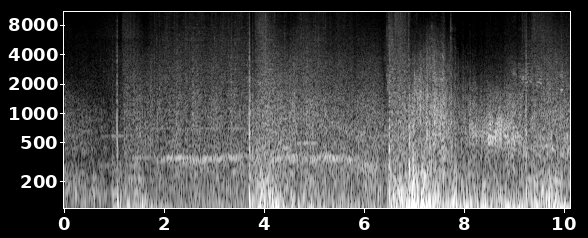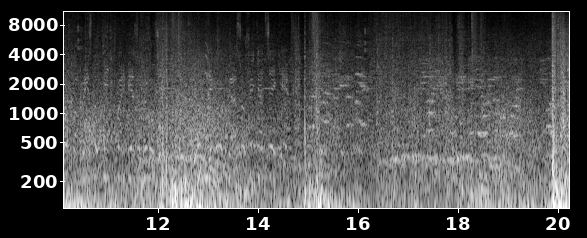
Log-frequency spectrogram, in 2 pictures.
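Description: Heavy guns fire with loud booms.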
